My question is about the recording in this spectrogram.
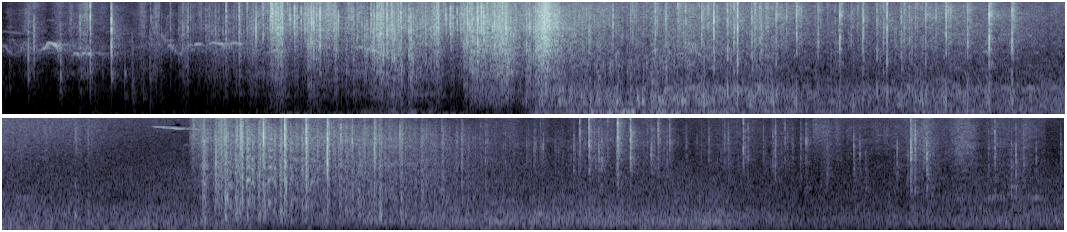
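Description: A large sheet of paper crinkling and crackling as it is unfolded, in two spells of rapid crackles, the first in the opening three seconds and the second around six and a half seconds in, over a steady rushing noise.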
